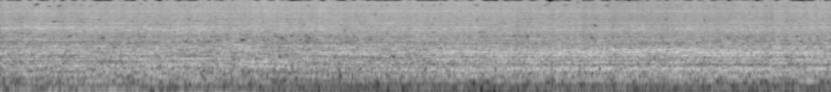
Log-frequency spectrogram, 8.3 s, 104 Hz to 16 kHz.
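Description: Buildskill BPS1100 650 W HVLP paint sprayer running steadily, its turbine blowing air through the hand-held spray gun as it sprays paint onto a wall. It is an even blower noise with a faint high tone.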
